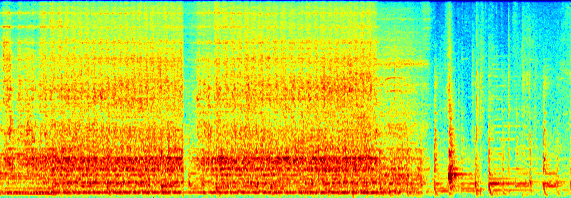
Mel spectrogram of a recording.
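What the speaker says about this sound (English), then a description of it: "After cutting the salpa, I proceed to skive the edges to reduce the bulkiness when stitching." Salpa stiffener is skived along its edges while making an Ankara print handbag. A continuous close rasping scrape lasts about seven seconds, then drops away to quieter, scattered handling knocks.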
